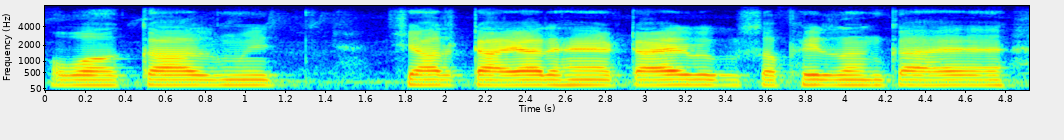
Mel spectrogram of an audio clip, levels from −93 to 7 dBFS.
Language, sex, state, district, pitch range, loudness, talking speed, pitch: Hindi, male, Jharkhand, Ranchi, 140-145 Hz, -18 LUFS, 135 wpm, 140 Hz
